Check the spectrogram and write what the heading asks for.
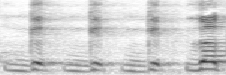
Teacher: g g con phát giống âm g của tiếng Việt nhưng nó không phải là âm g bật ra miệng mà là âm g cổ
